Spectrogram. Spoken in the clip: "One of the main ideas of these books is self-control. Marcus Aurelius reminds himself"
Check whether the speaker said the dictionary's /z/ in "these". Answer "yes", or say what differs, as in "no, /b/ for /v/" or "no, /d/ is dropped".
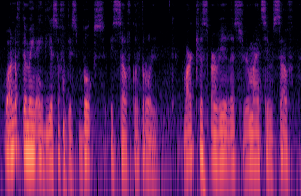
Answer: no, /s/ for /z/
